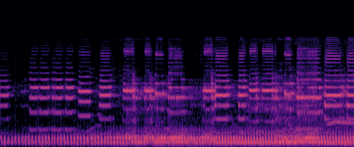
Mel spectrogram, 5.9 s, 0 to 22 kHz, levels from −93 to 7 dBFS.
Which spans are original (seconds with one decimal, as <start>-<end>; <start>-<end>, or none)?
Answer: 0.0-2.1; 3.6-4.6; 5.3-5.9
